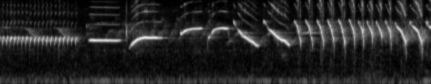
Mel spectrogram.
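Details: Singing Belgian canary: a quick buzzy trill, then clear whistled upslurs and glides that speed into a run of sharp, evenly spaced descending notes.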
